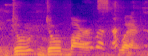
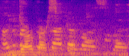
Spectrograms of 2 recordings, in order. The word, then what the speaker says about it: Durbar Square: Guys, Guys, I'm about to enter, how to pronounce it correctly? Durbar Square. Durbar Square.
